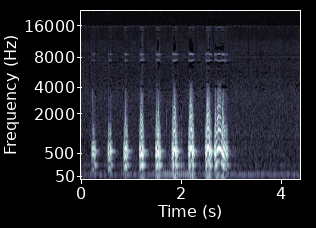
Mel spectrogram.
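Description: Male barred owl hooting: a quick run of about eight hoots, roughly three a second, building in loudness, ending on a longer note that falls in pitch.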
